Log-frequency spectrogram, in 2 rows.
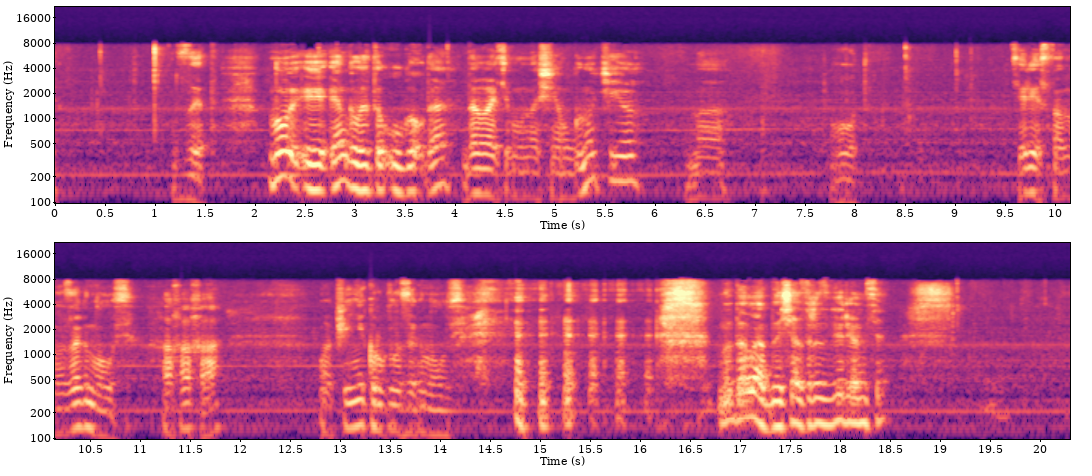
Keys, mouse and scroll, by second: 0.9-4.0 middle drag, 4.4 click, 9.5-12.5 middle drag.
